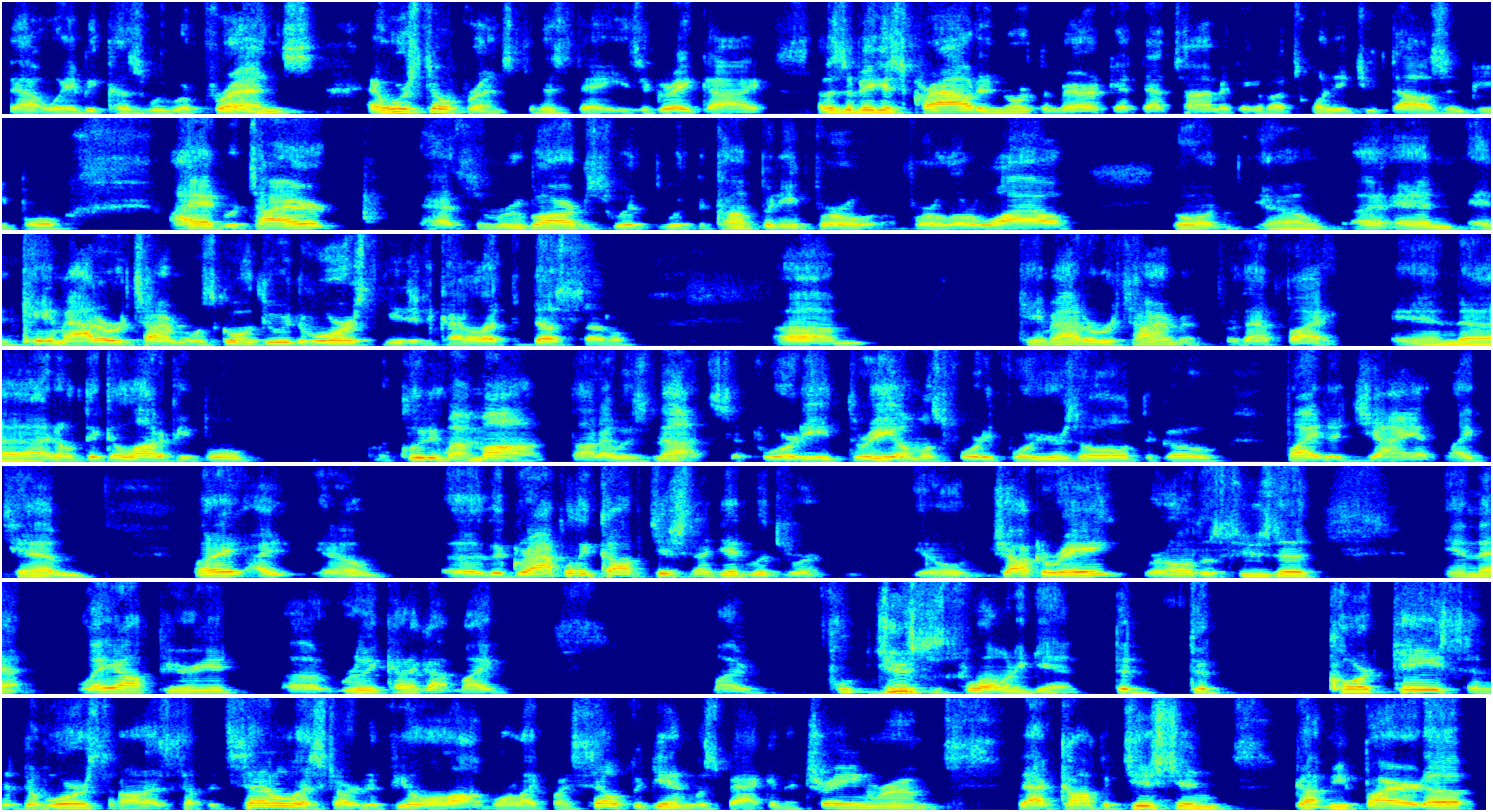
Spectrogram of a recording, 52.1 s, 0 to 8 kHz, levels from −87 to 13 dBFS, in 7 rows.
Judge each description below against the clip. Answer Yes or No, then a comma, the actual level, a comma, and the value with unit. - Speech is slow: No, average, 200 wpm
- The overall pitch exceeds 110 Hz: Yes, low, 135 Hz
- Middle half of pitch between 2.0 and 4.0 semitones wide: Yes, average, 3.4 semitones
